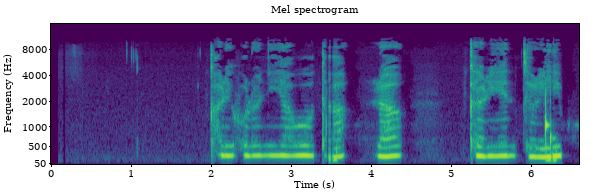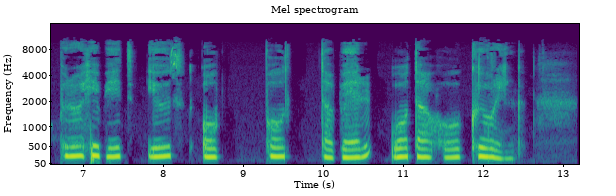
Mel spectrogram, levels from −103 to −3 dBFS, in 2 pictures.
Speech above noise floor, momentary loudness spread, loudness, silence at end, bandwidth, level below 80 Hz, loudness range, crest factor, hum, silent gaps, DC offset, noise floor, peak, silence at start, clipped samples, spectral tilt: 52 dB; 13 LU; -21 LUFS; 0.85 s; 10.5 kHz; -64 dBFS; 6 LU; 18 dB; none; none; under 0.1%; -72 dBFS; -4 dBFS; 2 s; under 0.1%; -5.5 dB/octave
